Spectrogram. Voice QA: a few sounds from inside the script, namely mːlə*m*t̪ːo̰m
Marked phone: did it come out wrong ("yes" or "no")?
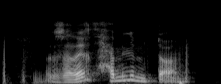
no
